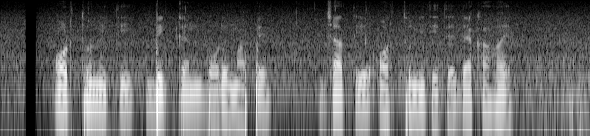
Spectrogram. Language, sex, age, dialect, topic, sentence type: Bengali, male, 18-24, Northern/Varendri, banking, statement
